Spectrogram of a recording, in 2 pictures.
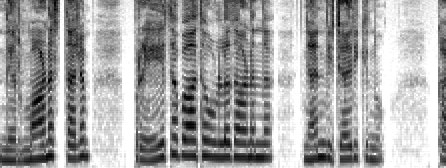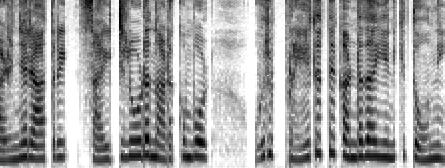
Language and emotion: Malayalam, fearful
